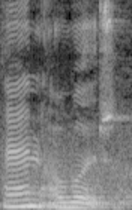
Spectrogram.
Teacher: अब उसी तरह से हम इसको भी, कई लोग हवर पढ़ते हैं बट हम स्टूडेंट्स हम इसको हवर नहीं पढ़ेंगे, हम इसको आवर पढ़ेंगे, एच साइलेंट होगा हमारा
